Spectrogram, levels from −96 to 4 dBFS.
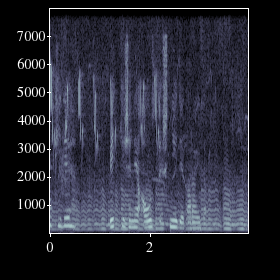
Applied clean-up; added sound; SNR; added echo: none; Buzz / Bird; 7 dB; none.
